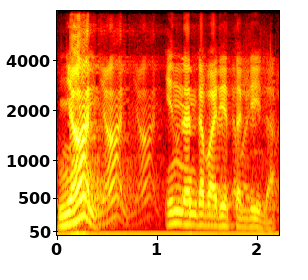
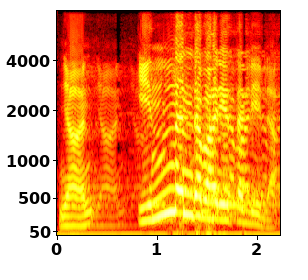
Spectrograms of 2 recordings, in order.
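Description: First: The first word, ഞാൻ, is stressed. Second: The second word, ഇന്ന്, is stressed. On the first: Someone else beat her. "അർത്ഥം എന്നാ വേറെ ആളെടുത്ത് ശരിക്കും കിട്ടിയിരുന്നു" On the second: She was beaten on the previous days. "അർത്ഥം എന്നാ ഇന്നലെയും കൊടുത്തിന് മിഞ്ഞാന്നും കൊടുത്തിന്"

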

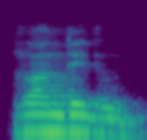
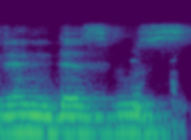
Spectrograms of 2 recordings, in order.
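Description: First: It is said with French sounds and silent letters. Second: It is said letter by letter as written. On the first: The speaker calls it right. "the French words like rendezvous" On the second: The speaker calls it wrong. "which would for any would be rendezvous"

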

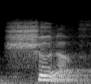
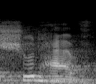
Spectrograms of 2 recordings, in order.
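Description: First: The words are contracted into should've. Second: Both words are said fully and separately. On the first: The speaker calls it right. "It's more common for you to hear should have" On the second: The speaker calls it wrong. "they don't say should have"

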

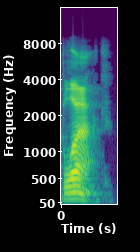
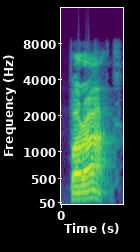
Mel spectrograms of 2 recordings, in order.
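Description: First: A clear L is used in one syllable. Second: An R replaces the L, with a vowel between. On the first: A native English speaker says it. The speaker calls it right. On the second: A speaker whose language lacks an L sound says it. The speaker calls it wrong. "it would be barak, barak"

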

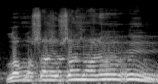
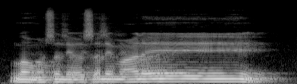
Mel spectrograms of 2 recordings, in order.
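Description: First: It is said with exaggerated, excessive loudness. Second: It is said moderately loud, heard by neighbours.

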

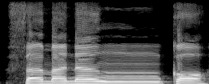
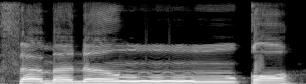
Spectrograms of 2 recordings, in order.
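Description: First: The nasal hum before qa is thin and weak. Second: The nasal hum before qa is thick and heavy. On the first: The speaker calls it wrong. "Kalau kita buat bunyi yang lemah" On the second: The speaker calls it right. "Pergi terus bunyi yang tebal tu, dengung yang tebal tu"

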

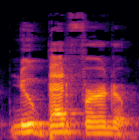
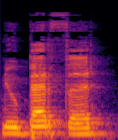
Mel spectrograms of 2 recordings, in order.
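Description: First: The name is said in a standard accent. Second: The name is said in a local accent.

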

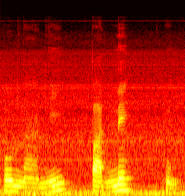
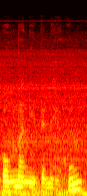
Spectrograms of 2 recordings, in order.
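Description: First: The third word sounds like padme, Sanskrit style. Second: The third word sounds like peme, Tibetan style. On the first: This is the original Sanskrit reading. The speaker calls it right. "normalement, on devrait dire Om Mani Padme Hum" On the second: This is the common Tibetan-style reading. The speaker calls it wrong. "on dit Om Mani Padme Hum"

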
